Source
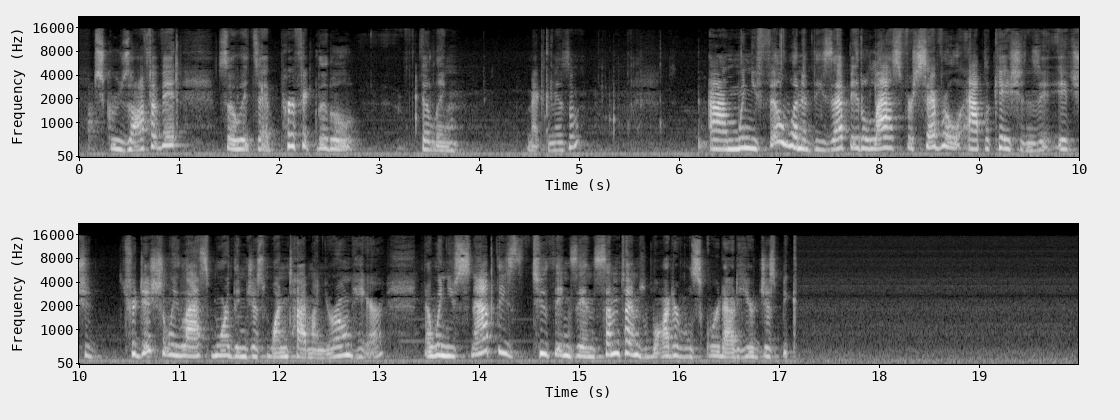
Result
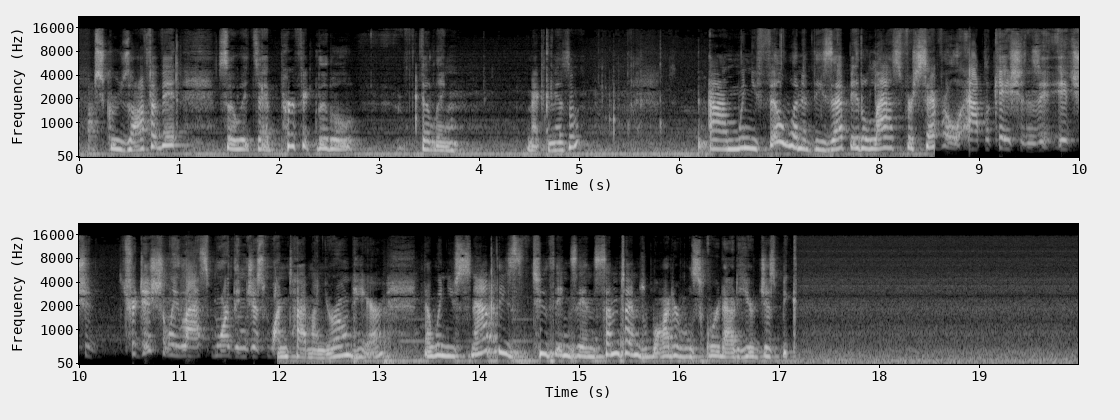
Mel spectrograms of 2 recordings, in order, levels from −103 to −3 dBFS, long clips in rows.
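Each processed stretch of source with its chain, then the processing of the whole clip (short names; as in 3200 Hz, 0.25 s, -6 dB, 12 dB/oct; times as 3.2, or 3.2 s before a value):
1.1–4.81 notches 50/100/150 Hz + notch comb 650 Hz
8.55–11.99 Bessel high-pass 930 Hz, order 8 + core saturation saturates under 2400 Hz
12.69–16.25 HPF 49 Hz + high shelf 6100 Hz -12 dB + sustainer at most 84 dB/s
whole clip: bell 1200 Hz -6.5 dB 0.29 oct; compressor 4:1, threshold -32 dBFS; gain +3 dB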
